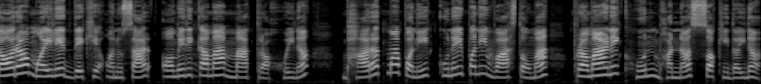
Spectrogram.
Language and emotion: Nepali, neutral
